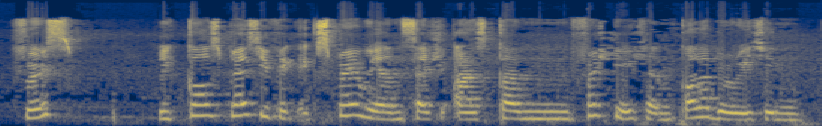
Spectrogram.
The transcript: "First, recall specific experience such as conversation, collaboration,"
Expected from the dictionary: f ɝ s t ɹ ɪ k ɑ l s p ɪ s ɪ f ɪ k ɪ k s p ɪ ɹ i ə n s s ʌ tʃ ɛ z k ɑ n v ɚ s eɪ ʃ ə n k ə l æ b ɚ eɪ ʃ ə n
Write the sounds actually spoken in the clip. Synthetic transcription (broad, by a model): f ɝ s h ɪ k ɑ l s p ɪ s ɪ f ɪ k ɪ k s p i ɹ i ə n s s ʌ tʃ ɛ s k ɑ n f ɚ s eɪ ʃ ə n k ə l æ b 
